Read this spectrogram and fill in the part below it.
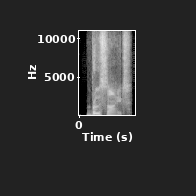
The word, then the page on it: brucite: British English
